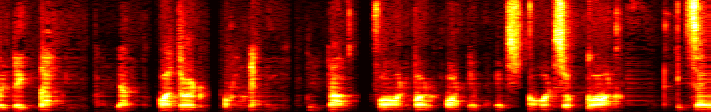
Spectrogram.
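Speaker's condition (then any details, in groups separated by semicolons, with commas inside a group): Throat cancer, electrolarynx user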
